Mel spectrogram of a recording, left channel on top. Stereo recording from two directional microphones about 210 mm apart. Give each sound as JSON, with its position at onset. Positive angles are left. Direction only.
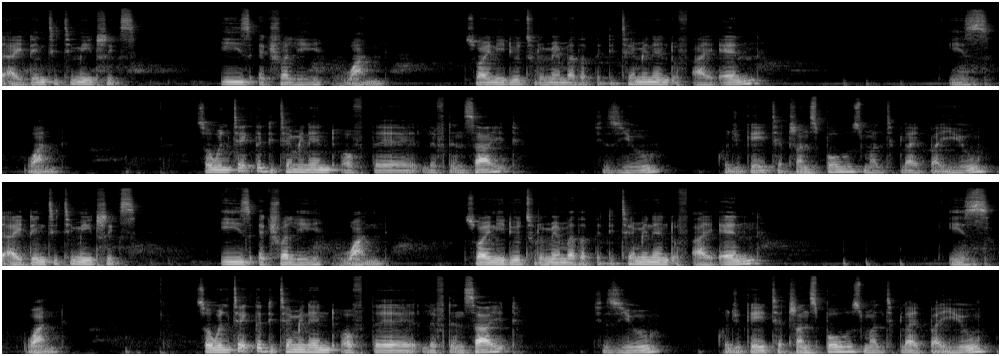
{"t": 0.0, "sound": "speech", "side_deg": -25}
{"t": 9.4, "sound": "speech", "side_deg": -25}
